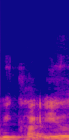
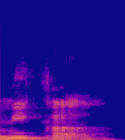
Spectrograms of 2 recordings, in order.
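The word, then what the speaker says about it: ميكال: menggunakan qiraat apa ya Jadi tidak Mikail tapi Mikal Jibril apa Mikal?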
